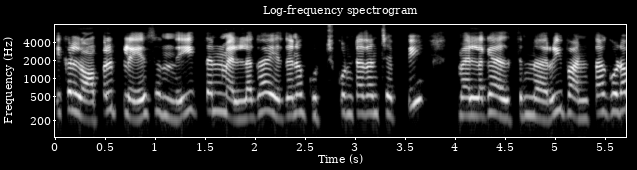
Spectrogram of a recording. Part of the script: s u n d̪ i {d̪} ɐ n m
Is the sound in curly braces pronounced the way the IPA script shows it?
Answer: no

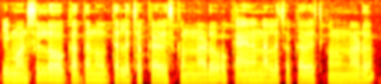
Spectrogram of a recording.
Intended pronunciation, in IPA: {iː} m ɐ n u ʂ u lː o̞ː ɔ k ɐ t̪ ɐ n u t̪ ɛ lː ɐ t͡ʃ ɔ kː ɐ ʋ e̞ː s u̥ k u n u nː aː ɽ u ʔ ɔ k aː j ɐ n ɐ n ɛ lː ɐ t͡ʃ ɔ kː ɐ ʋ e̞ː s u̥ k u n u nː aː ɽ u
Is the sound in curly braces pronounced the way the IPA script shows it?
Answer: yes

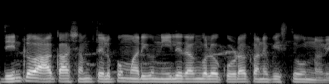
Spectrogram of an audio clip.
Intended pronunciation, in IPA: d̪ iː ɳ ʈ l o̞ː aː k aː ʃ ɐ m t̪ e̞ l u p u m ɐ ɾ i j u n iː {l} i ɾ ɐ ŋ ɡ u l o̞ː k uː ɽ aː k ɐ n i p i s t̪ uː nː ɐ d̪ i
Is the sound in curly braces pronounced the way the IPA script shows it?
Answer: yes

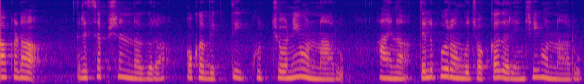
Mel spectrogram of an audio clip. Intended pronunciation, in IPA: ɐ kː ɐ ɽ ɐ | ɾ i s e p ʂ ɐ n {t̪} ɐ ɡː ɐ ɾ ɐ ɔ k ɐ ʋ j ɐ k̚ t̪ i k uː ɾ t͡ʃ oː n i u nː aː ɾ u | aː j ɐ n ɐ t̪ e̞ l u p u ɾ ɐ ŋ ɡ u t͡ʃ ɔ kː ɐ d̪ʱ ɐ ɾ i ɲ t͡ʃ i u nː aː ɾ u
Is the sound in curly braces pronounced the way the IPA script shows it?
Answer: no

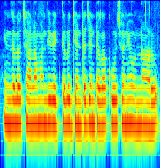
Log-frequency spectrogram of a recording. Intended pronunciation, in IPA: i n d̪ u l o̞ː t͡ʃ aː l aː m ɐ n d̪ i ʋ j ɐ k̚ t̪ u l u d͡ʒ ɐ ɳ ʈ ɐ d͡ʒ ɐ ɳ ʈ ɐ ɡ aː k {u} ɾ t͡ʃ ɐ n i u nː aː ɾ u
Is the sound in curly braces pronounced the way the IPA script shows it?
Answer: no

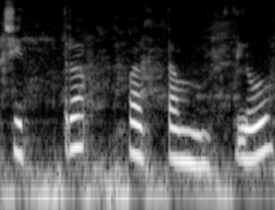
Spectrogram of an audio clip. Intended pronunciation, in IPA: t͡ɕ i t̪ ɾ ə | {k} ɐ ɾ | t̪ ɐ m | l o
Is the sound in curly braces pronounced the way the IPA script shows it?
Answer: no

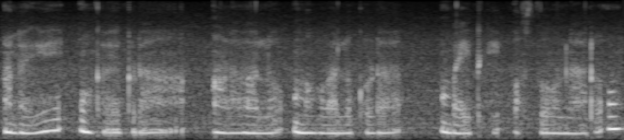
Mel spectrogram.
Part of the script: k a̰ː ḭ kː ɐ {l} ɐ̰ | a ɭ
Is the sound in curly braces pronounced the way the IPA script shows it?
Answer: no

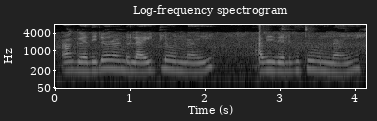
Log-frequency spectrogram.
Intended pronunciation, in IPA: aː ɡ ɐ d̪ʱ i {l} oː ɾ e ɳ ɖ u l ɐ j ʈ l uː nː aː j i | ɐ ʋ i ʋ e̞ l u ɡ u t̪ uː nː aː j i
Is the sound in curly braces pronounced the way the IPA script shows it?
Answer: yes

